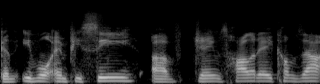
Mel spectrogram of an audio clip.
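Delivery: normal talking voice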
